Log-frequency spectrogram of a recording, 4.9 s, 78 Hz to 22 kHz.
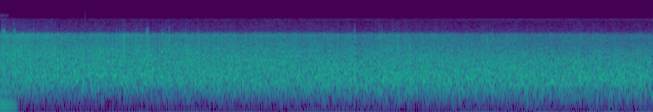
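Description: Starship Super Heavy Booster 7's Raptor 2 engines, 31 of its 33, firing together in a static fire test: a loud, steady rushing noise that holds at an even level throughout.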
